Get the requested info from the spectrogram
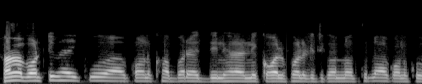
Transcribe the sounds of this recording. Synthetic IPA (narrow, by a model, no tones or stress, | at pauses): ɦãbɔʈːibʱajkuakɔnkʰɔbɔɾed̪inɦelanikɔlpʰɔlkit͡ʃʰikɔɾnːɔt̪ʰileakɔnku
